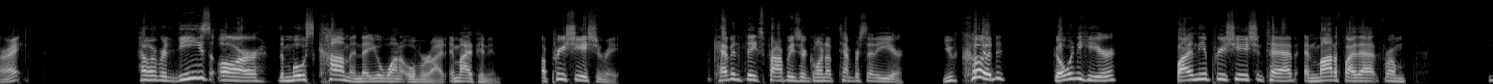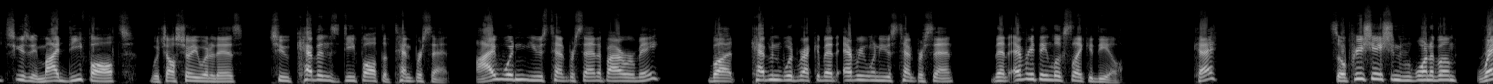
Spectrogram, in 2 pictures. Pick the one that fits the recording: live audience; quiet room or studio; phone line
live audience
